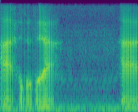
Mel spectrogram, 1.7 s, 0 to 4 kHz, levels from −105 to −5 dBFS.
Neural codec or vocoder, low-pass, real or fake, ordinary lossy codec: autoencoder, 22.05 kHz, a latent of 192 numbers a frame, VITS, trained on many speakers; 3.6 kHz; fake; none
